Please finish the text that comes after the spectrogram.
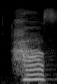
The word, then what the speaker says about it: have to: I have to notice I don't say V I say F have half it becomes have to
